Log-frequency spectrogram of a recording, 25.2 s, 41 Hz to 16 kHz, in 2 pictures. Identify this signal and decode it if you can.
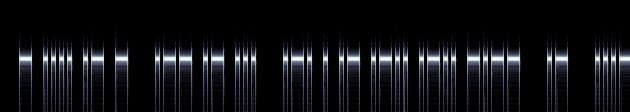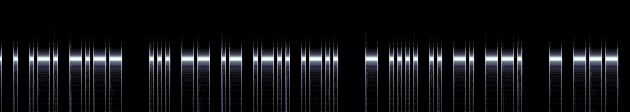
Morse code, heard as a keyed tone, about 15 wpm, 700 Hz. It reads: THAT WAS REALLY A VERY SMALL THING TO
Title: Sentences from Top 1000 Words - Review Part 1 - 15wpm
